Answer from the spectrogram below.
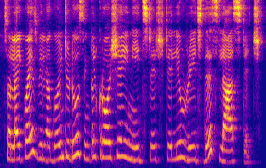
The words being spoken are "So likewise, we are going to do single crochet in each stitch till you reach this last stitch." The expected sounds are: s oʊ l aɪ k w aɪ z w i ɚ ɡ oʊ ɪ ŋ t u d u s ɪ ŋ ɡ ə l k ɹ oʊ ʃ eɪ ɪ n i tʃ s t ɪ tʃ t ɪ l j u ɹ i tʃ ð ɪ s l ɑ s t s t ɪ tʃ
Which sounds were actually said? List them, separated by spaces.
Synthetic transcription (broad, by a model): s oʊ l aɪ k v aɪ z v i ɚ ɡ oʊ ɪ ŋ t u d u s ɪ ŋ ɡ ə l k ɹ oʊ ʃ eɪ ɪ n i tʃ s t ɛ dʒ t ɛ l j u ɹ i tʃ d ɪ s l ɑ s t s t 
